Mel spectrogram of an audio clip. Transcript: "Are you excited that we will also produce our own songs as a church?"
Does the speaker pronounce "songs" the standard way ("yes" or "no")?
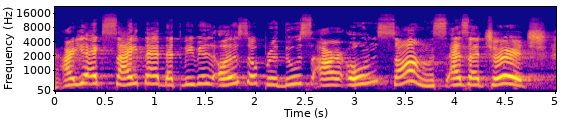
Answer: no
